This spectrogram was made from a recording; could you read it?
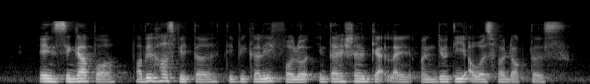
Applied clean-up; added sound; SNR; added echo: none; none; none; none.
